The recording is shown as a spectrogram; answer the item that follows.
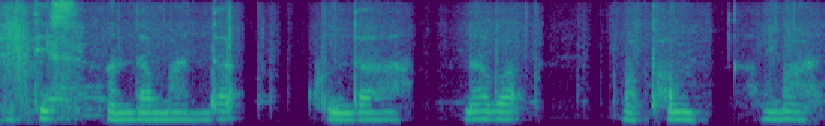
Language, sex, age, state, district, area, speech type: Manipuri, female, 45-60, Manipur, Churachandpur, urban, read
